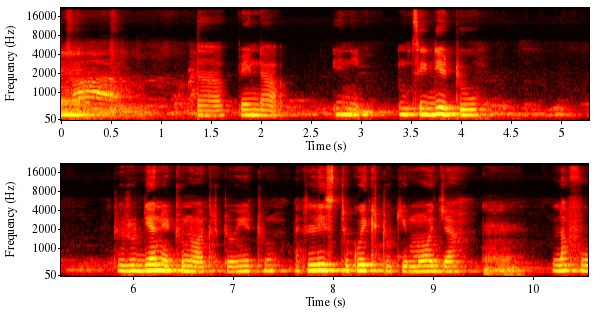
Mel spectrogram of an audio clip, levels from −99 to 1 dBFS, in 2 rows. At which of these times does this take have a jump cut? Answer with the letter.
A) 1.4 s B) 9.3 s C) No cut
A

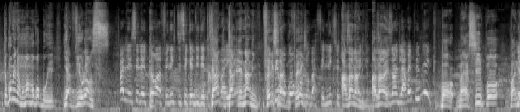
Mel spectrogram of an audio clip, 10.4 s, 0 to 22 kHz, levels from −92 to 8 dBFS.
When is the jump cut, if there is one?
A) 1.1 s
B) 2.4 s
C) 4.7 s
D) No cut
B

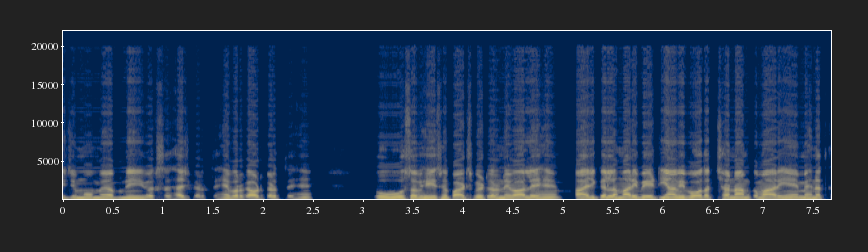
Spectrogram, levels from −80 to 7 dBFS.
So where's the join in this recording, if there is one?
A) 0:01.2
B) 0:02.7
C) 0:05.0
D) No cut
C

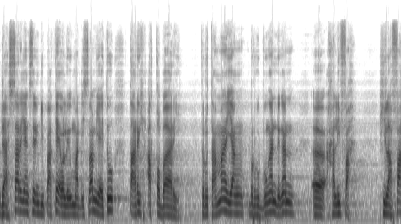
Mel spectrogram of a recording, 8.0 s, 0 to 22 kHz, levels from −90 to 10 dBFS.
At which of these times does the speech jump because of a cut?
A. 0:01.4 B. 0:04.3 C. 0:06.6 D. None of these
D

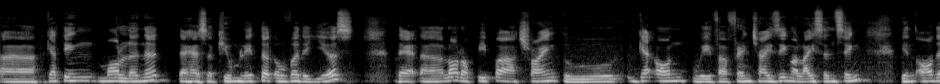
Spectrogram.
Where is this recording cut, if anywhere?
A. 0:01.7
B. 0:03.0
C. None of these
A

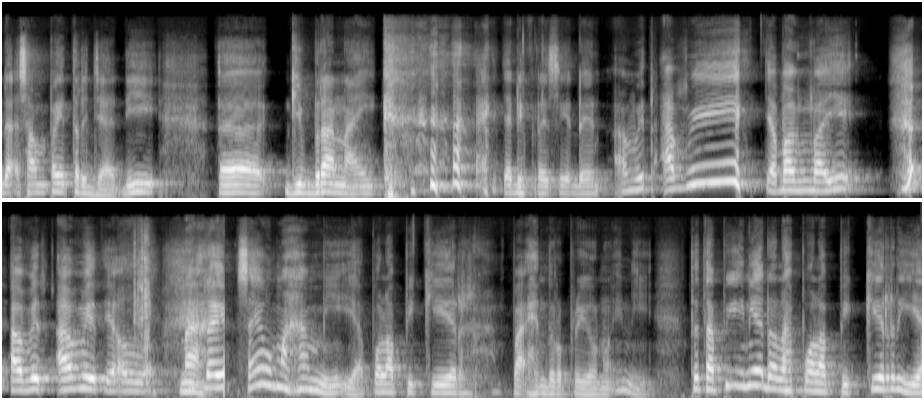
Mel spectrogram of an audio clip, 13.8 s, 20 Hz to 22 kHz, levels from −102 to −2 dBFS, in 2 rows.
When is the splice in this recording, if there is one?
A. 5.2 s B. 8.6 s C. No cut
B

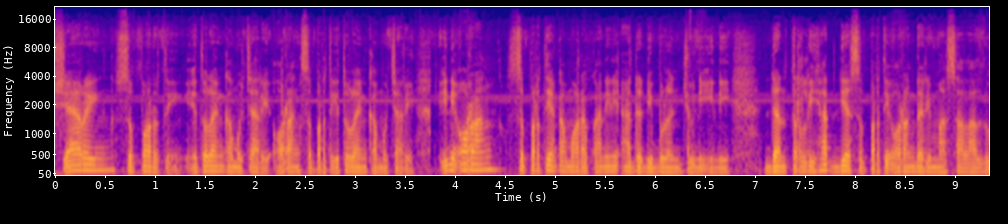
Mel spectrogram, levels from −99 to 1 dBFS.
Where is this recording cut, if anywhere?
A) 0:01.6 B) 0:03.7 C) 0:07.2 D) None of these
B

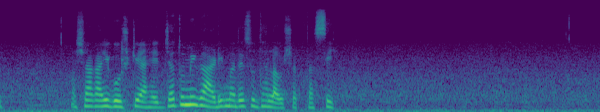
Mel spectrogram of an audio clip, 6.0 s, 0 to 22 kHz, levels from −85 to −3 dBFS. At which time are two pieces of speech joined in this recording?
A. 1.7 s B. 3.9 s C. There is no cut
C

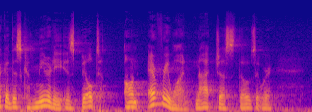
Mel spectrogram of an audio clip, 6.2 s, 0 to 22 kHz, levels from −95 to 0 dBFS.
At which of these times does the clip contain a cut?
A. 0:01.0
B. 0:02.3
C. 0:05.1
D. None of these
D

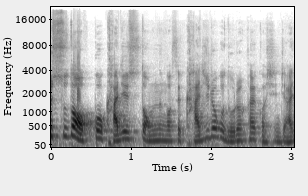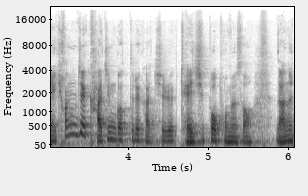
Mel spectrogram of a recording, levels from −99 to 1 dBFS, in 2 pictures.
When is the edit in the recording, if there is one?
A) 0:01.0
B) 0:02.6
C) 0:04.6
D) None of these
C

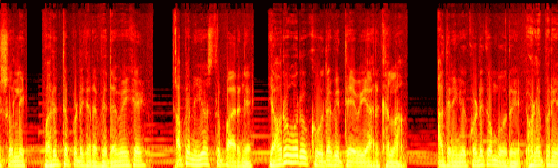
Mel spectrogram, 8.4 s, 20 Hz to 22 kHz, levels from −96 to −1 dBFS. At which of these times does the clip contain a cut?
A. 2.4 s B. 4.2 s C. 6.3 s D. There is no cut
A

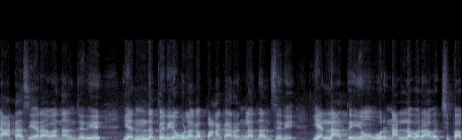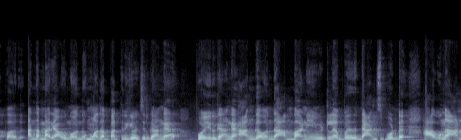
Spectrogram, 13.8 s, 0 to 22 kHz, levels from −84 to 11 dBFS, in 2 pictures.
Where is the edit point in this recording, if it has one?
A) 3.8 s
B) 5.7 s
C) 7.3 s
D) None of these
C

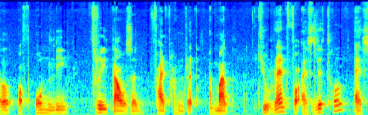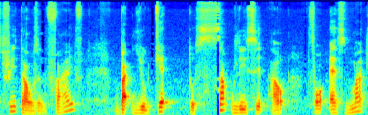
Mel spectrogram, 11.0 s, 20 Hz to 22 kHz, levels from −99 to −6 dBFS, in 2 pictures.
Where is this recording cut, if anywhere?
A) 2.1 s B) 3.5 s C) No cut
B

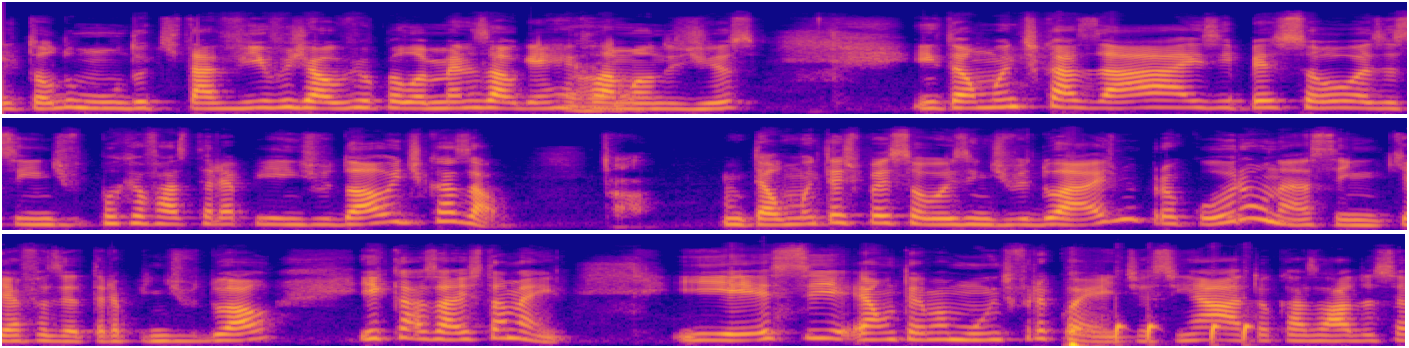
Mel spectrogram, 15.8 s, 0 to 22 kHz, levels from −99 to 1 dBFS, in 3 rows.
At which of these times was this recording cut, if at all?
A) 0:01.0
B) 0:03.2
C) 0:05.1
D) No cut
D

